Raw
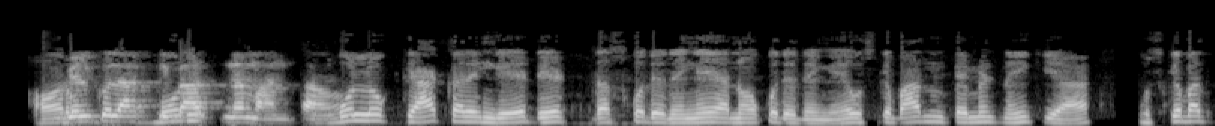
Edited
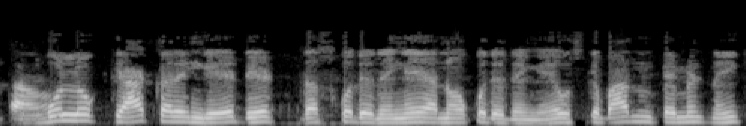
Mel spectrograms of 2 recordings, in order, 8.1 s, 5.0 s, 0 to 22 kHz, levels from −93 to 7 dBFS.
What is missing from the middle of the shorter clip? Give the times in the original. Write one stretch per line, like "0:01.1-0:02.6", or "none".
none

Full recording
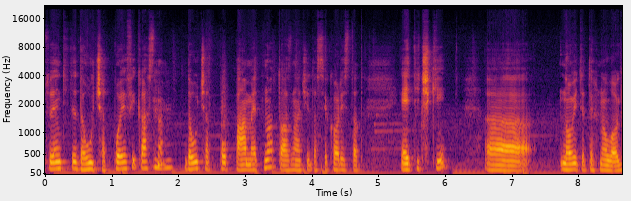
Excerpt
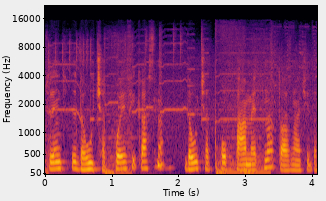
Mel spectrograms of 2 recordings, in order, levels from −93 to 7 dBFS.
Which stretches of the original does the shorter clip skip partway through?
none

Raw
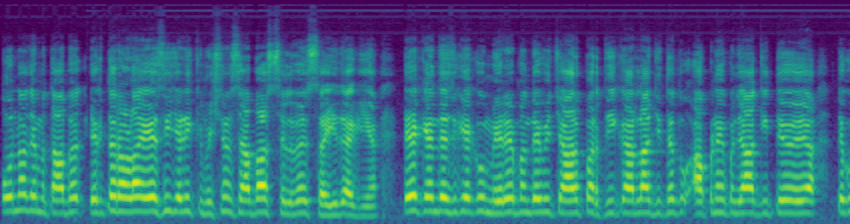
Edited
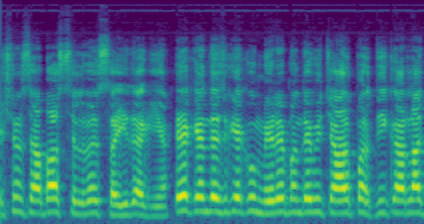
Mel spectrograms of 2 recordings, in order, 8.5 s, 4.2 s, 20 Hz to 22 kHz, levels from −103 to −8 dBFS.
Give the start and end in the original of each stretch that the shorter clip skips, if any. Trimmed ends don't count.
0:03.7-0:03.9

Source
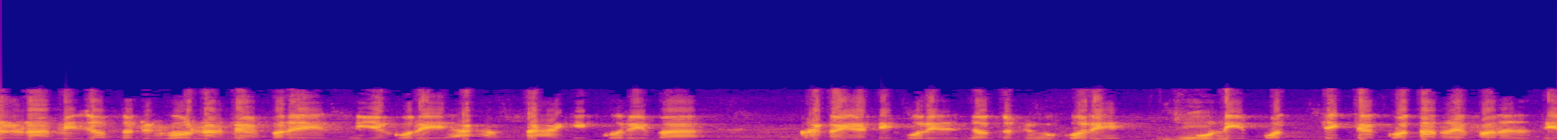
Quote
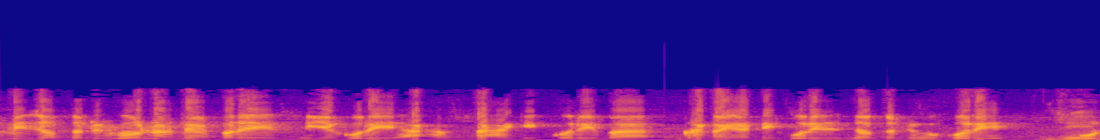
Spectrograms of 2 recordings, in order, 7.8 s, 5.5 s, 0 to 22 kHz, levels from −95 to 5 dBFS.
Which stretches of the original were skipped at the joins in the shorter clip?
0:03.6-0:03.9

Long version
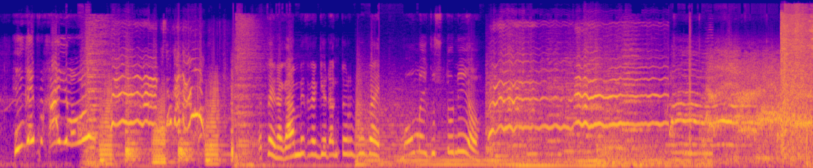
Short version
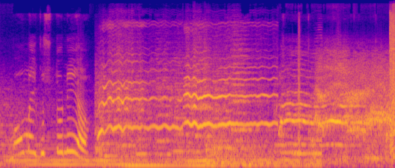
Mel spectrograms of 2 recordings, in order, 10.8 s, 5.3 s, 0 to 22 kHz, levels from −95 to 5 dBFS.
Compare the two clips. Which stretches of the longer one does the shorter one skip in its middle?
none

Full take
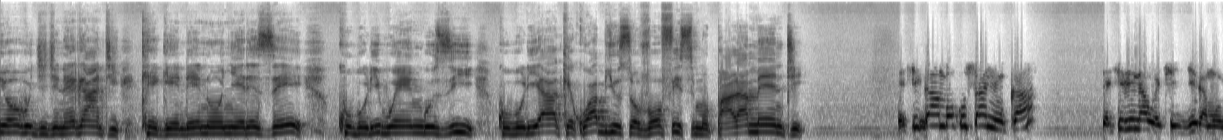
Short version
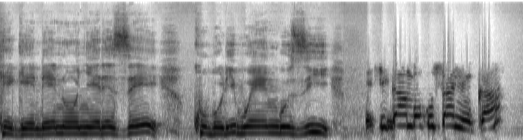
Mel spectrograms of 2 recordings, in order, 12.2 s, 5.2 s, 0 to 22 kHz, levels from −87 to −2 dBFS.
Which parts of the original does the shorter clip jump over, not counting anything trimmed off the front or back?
0:04.8-0:08.7

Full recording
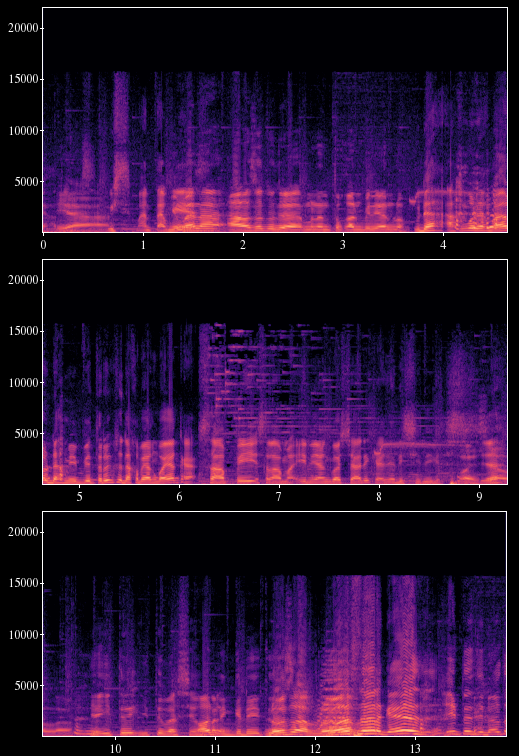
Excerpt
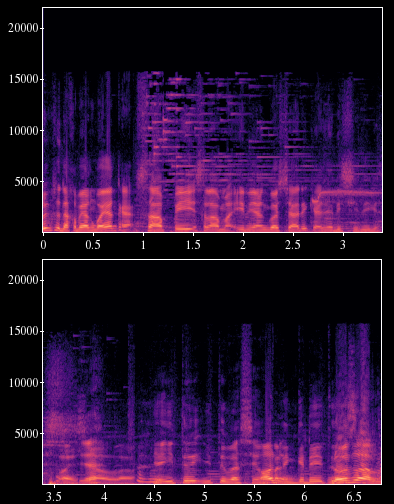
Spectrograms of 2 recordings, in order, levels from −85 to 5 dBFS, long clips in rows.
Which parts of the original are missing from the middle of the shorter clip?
none

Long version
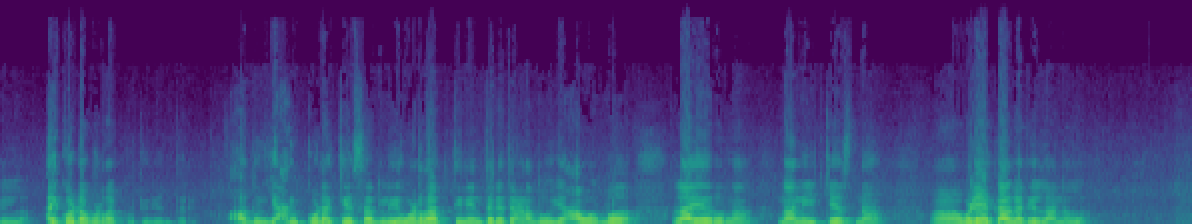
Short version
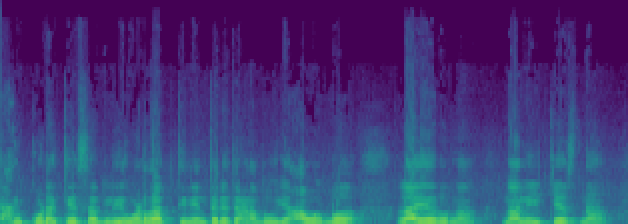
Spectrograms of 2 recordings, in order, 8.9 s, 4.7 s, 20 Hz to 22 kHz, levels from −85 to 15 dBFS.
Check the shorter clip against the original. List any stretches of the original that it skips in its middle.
none

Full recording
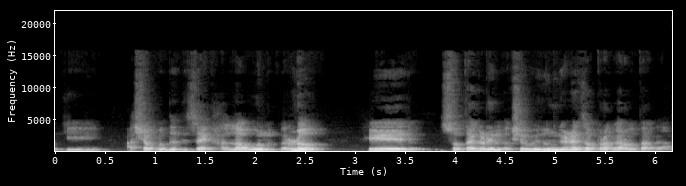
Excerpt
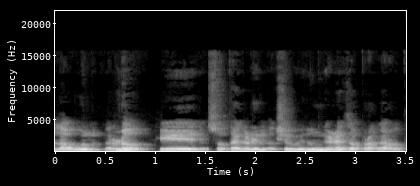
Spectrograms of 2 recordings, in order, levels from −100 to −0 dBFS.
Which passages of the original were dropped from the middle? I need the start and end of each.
0:02.7-0:03.1
0:03.7-0:04.0

